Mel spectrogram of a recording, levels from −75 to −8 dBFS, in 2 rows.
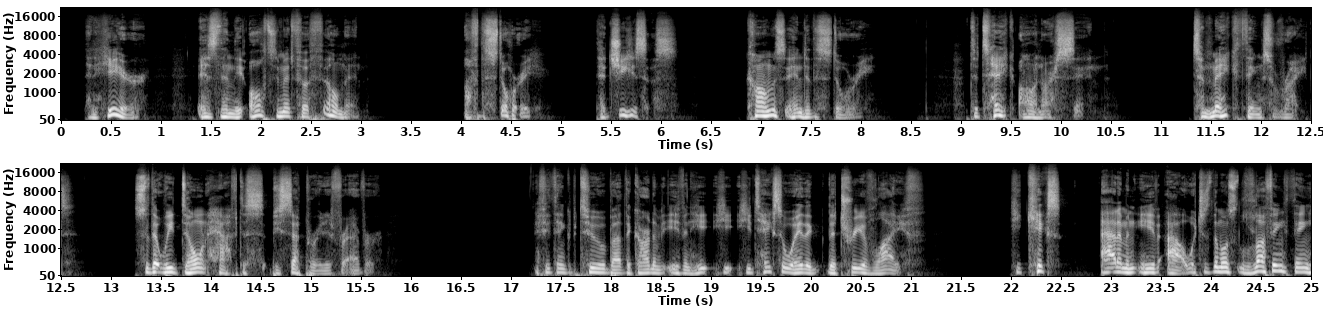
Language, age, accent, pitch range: English, 30-49, American, 110-150 Hz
